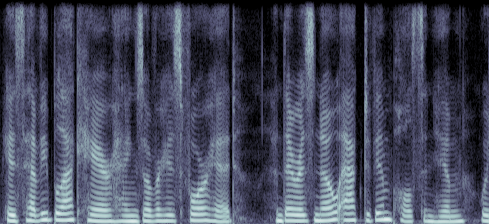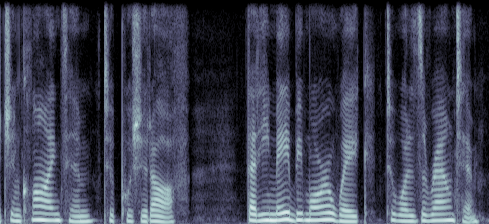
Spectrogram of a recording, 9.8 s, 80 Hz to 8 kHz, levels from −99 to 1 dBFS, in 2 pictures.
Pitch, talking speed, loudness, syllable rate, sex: 210 Hz, 210 wpm, -17 LUFS, 5.5 syllables/s, female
